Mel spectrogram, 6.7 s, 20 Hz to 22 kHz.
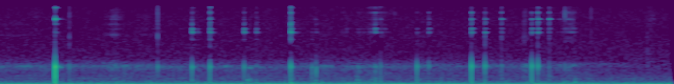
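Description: A clear glass bottle is knocked repeatedly with light taps, each giving a short, bright clink that rings around 840 Hz and dies away almost at once. A steady low hum runs underneath throughout.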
